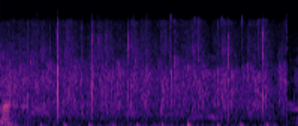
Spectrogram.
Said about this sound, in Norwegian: Og vi kan alle da gi en applaus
